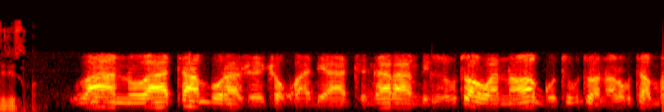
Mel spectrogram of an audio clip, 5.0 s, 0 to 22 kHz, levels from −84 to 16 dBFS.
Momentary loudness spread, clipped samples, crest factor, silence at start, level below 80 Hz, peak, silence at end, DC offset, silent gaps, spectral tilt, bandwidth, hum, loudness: 11 LU; under 0.1%; 16 dB; 0 s; -66 dBFS; -6 dBFS; 0.05 s; under 0.1%; none; -3.5 dB/octave; 10 kHz; none; -20 LUFS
